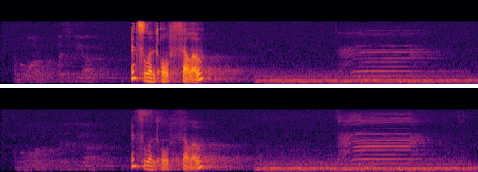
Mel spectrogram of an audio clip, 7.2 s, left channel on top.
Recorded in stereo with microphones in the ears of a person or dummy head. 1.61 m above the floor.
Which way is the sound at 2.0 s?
65° left (ahead or behind).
